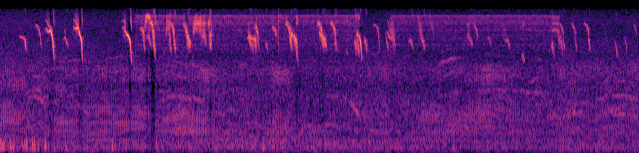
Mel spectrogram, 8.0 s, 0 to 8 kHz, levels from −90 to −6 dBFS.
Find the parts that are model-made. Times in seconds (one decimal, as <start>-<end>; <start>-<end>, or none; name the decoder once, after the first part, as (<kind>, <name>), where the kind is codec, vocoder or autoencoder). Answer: 1.7-4.5 (vocoder, WaveNeXt); 4.9-7.0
